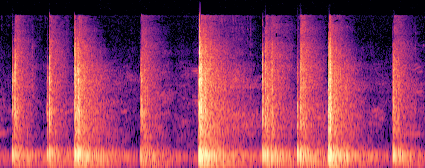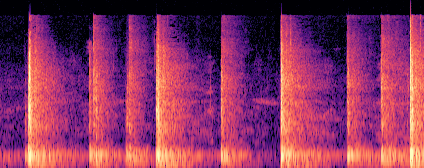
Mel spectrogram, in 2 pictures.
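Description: Drum beats, struck about twice a second at an uneven pace, each stroke ringing on after the hit.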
